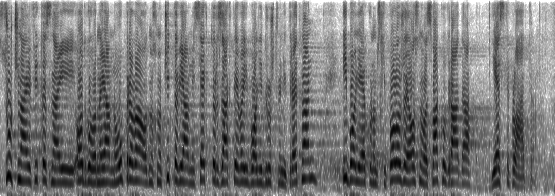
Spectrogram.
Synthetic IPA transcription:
st̪ɾut͡ʃnaefikasnaio̞d̪ɡoʋoɾnajaːʋnaupɾaʋao̞d̪nosnot͡ʃit̪aʋjaːʋnise̞kt̪o̞ɾzaxt̪eʋaibo̞ʎid̪ɾuːʃt̪ʋenit̪ɾet̪man | ibo̞ʎeekonomskipo̞lo̞ʒajo̞snoʋasʋako̞ɡɾaːd̪a | jest̪eplˠaːt̪a

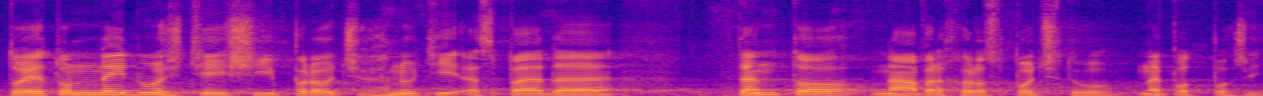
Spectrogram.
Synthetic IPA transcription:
t̪o̞jɛt̪o̞nɛjduːlɛʒɪcɛjʃiːpɾo̞t͡ʃɦnuciːʔɛspɛːdɛː | t̪ɛnt̪o̞naːvr̩xɾo̞spo̞t͡ʃt̪unɛpo̞t̪̚po̞r̝ḭː

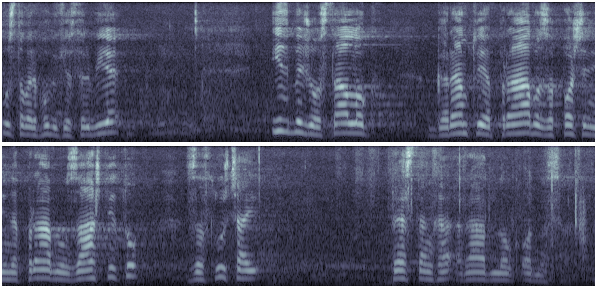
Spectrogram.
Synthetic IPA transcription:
ust̪aʋaɾe̞publikesr̩bije̞ | izme̞d͡ʑuost̪aːlˠo̞ɡ | ɡaɾant̪uje̞pɾaːʋozapo̞t͡ʃlʲeninapɾaːʋnuzaːʃt̪it̪u | zaslˠut͡ʃaj | pɾe̞st̪aŋkaɾaːd̪no̞ɡo̞d̪nosḁ

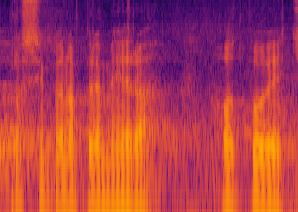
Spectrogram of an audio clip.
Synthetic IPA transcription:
pɾosimpanɔpɾɛmjɛːɾa | ɔt̪poʋjɛc

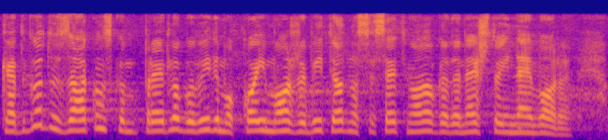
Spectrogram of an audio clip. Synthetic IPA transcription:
kad̪ɡo̞ːd̪uzaːkonskompɾeːd̪lˠo̞ɡuʋid̪imoko̞jimo̞ʒɛbit̪iod̪maseset̪imonoɡad̪aneʃt̪oinemoɾɛ

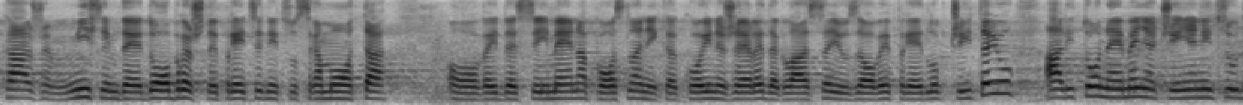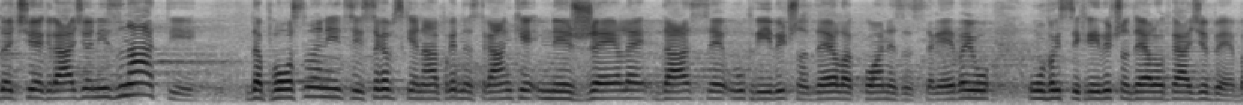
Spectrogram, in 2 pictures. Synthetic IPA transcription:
kaːʒemːislimd̪ajed̪o̞bɾoʃt̪o̞jepɾe̞t̪sje̞d̪nit̪susɾamo̞t̪a | oʋajd̪ase̞imeːnapo̞slˠanikako̞jineʒeled̪aɡlasajuzao̞ʋajpɾeːd̪lˠo̞ɡt͡ʃit̪aju | alit̪o̞ːnemeɲat͡ʃiɲe̞nit̪sud̪at͡ɕeɡɾad͡ʑaniznat̪i | d̪apo̞slˠanit̪sisr̩pske̞naːpɾe̞d̪ne̞st̪ɾaŋke̞neʒeled̪aseʔukɾiʋit͡ʂnad̪elako̞janezast̪aɾeːʋaju | uʋr̩st̪ikɾiʋit͡ʂnod̪elaukɾad͡ʑebeːba

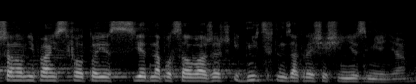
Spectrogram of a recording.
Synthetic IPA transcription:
ʂanɔvɲipaj̃st̪fɔt̪ɔjɛst̪jɛd̪napɔt̪st̪avɔvaʐɛt͡ʂiɲit̪sft̪ɘmzakɾɛɕɛɕɛɲɛzmʲjeɲa

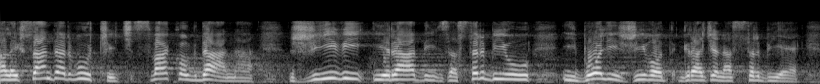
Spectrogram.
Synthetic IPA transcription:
aleksand̪aɾʋut͡ʂit͡ɕsʋako̞ɡd̪aːna | ʒiːʋiiɾaːd̪izasr̩bijuibo̞ʎiʒiʋo̞t̪ɡɾad͡ʑanasr̩bije

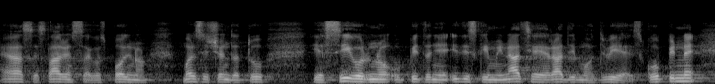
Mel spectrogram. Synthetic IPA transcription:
ease̞slˠaːʒemsa̰ɡo̞spo̞d̪ino̞mː | rsit͡ɕe̞md̪at̪uː | jesiɡuɾno̞ʔupiːt̪aɲe̞ʔid̪iskɾiminaːt̪sijajeɾaːd̪imo̞d̪ʋije̞skupine

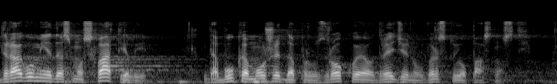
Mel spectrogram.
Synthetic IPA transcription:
d̪ɾaːɡo̞mije̞d̪asmo̞sxʋat̪ilḭd̪a̰bukamo̞ʒed̪apɾouzɾo̞kuje̞o̞d̪ɾeːd͡ʑe̞nuʋr̩st̪uio̞paːsnost̪i̥

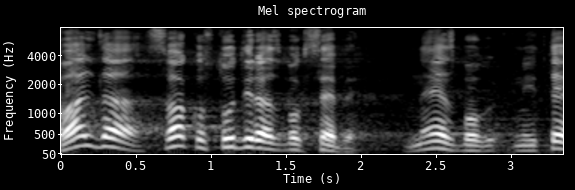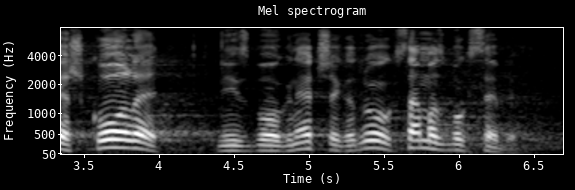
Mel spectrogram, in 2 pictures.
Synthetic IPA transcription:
ʋaʎʲd̪asʋakost̪ud̪iːɾazbo̞ɡsebḛ | nezbo̞ɡnit̪e̞ːʃko̞ːle̞ | nizbo̞ɡne̞t͡ʃeɡad̪ɾuɡoɡsamozbo̞ɡsebḛ

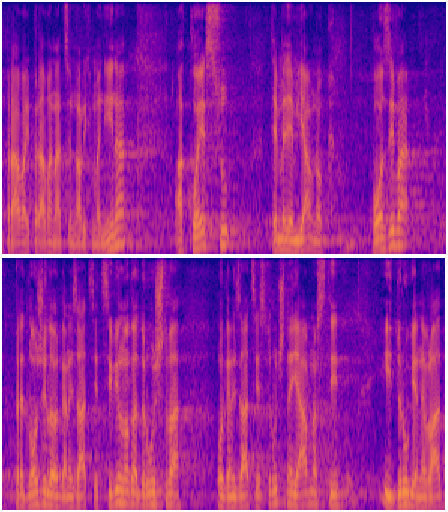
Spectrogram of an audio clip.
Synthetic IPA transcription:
pɾaːʋaipɾaːʋanat̪siona̰lˠnixmaɲiːna | a̰ko̞je̞su | t̪e̞me̞ʎe̞mjaːʋno̞ɡ | po̞ziʋa | pɾe̞d̪lˠo̞ʒileo̞ɾɡanizaːt̪sije̞t̪iʋilˠno̞ɡad̪ɾuːʃt̪ʋa | o̞ɾɡanizaːt̪sije̞st̪ɾut͡ʃne̞jaːʋno̞st̪i | id̪ɾuɡe̞ne̞ʋlˠaːd̪

